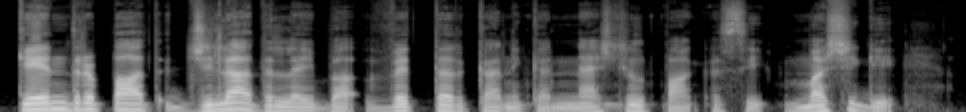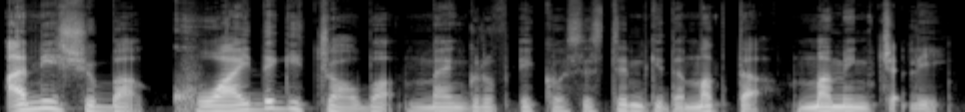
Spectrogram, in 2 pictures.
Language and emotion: Manipuri, neutral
